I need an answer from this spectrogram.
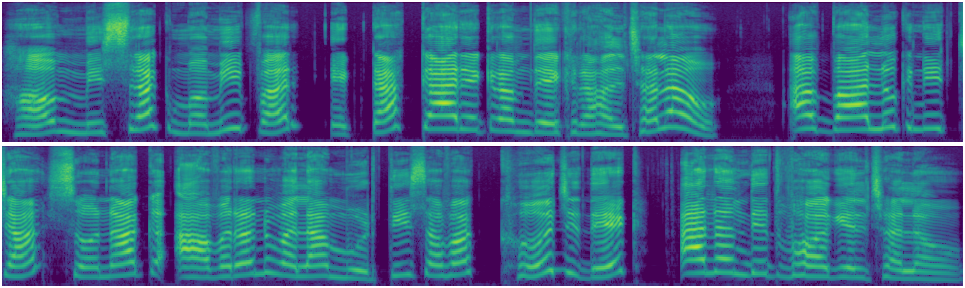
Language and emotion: Maithili, happy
